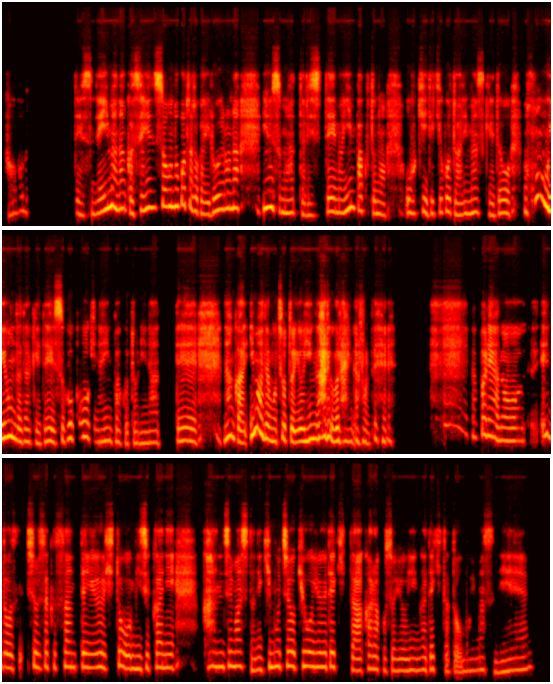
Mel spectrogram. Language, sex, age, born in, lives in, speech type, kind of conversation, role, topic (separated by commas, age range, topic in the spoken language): Japanese, female, 60-64, Japan, Japan, conversation, podcast, guest, 物語の余韻が心に残るのはなぜだと思いますか？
